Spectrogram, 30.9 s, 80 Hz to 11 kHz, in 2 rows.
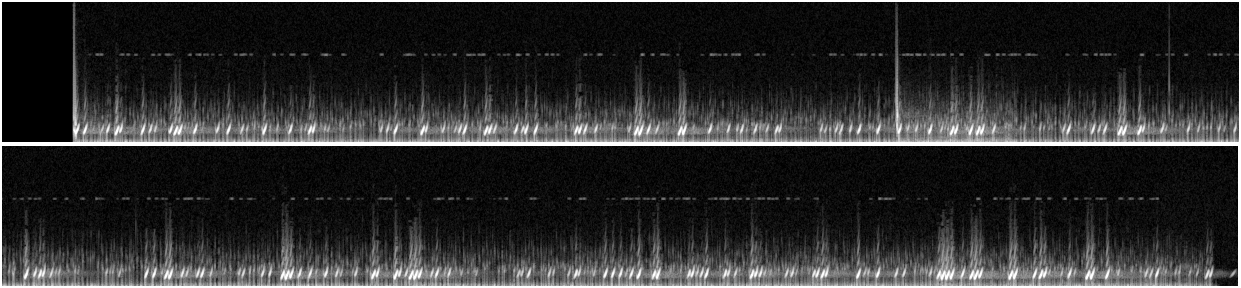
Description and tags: A series of sounds made using the wonderful filters from FabFilter Twin 2 and which I have layered and put together using Audicity. These samples remind me of deep bubbling water or simmering food cooking away in a pot or when as a kid blowing air into your drink through a straw and getting told off by your parents for making inappropriate noises. I have uploaded the different files for these and even the layered sample. I hope you like.
Boiling, Water, Bubbling, Bubble-sound-effect, Cooking-pot, Bubbles, Cooking, Deep-Bubbling-water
